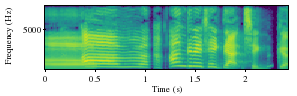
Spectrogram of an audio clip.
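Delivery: high, prissy diner; customer voice. Pretend. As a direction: order it to go, prim. Joins restaurant bit.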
